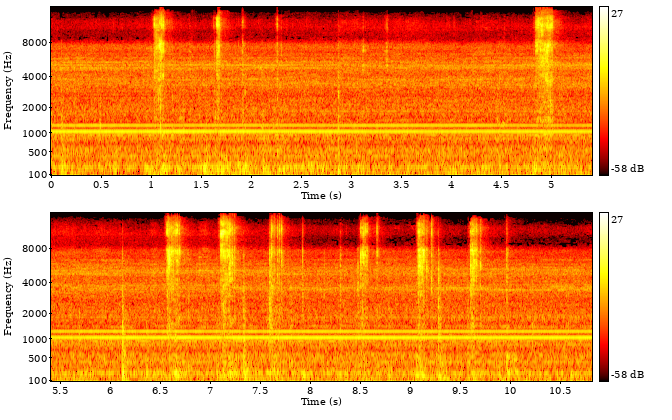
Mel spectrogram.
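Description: Scattered light clicks and rattles of cables and terminal fittings being handled while battery leads are wired into a DC distribution busbar, over a steady background hum with a faint steady high tone.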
